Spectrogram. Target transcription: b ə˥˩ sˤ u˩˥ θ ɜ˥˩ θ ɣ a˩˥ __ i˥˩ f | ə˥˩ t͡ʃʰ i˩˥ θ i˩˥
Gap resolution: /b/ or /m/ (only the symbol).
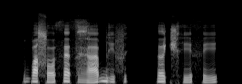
b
